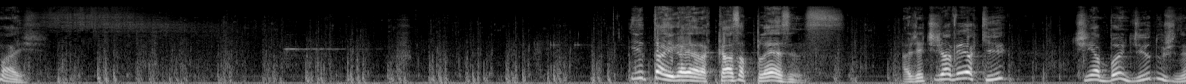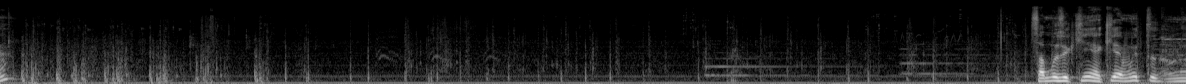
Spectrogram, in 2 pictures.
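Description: A horse gallops, its hooves drumming steadily on a dirt trail.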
